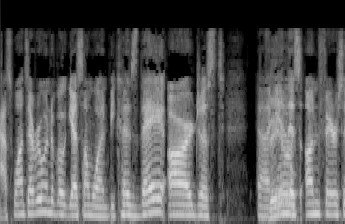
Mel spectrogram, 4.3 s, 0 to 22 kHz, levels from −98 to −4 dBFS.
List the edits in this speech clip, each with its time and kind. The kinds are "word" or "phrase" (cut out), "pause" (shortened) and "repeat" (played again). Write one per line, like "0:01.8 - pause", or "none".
none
